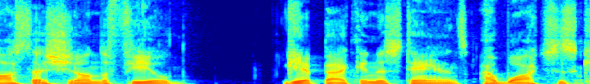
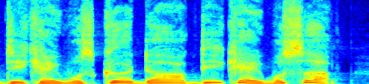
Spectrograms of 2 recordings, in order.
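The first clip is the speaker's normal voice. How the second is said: calling out; 9 semitones higher than usual. Retold or imitated. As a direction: shout his name to get his attention over the crowd. Calling to D K across field.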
